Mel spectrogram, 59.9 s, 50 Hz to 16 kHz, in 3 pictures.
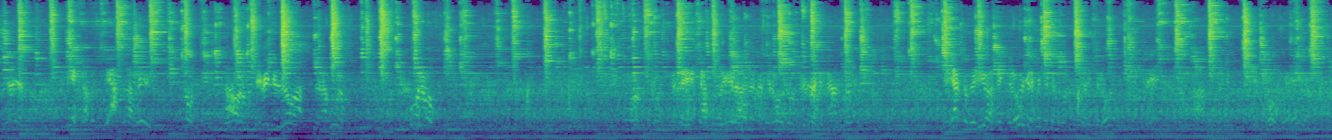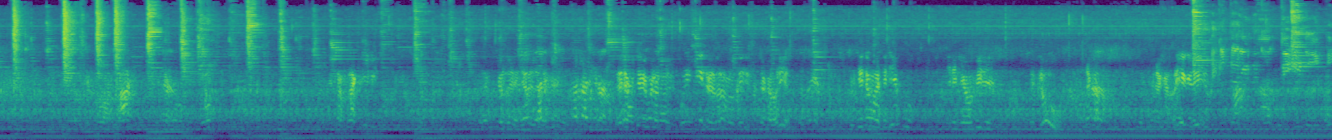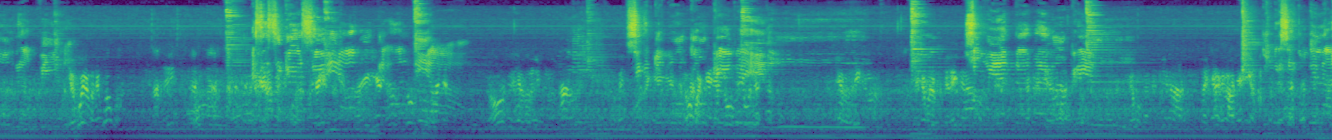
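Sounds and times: indistinct voices talking: 0.0s - 59.9s
steady low drone: 0.0s - 59.9s.

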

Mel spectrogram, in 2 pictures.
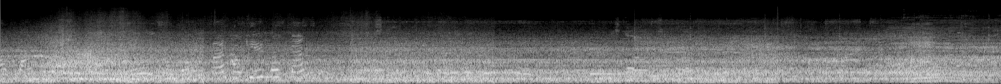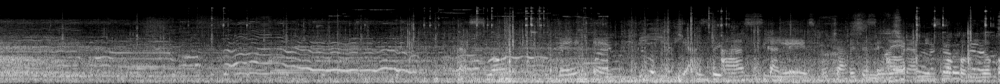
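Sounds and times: road and engine noise: 0.0s - 20.0s
person talking: 14.8s - 20.0s.

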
